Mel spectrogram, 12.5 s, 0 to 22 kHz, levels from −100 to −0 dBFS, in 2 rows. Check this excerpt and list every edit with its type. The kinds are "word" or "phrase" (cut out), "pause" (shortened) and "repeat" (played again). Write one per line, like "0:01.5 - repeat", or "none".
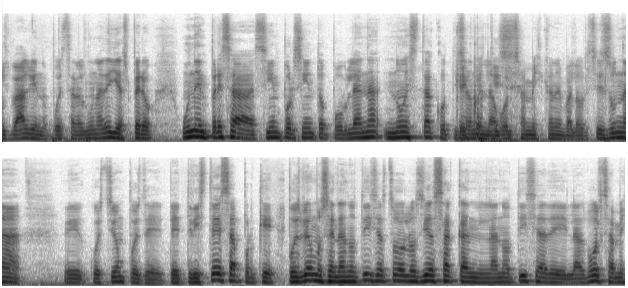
0:09.0 - pause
